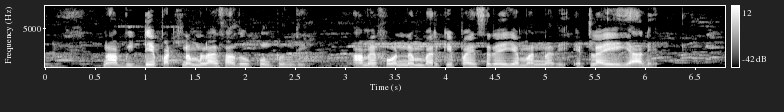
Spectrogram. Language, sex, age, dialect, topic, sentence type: Telugu, female, 36-40, Telangana, banking, question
